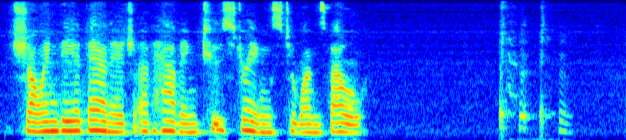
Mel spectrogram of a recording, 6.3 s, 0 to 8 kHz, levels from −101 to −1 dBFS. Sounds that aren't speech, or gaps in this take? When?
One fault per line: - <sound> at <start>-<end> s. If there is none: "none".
- cough at 5.0-5.8 s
